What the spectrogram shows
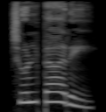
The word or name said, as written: ಚಿಲ್ಟೇರಿ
